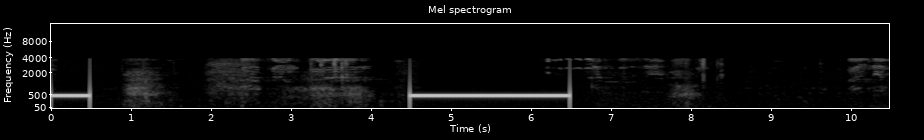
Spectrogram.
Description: Ringback tone (North America), 440 + 480 Hz.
